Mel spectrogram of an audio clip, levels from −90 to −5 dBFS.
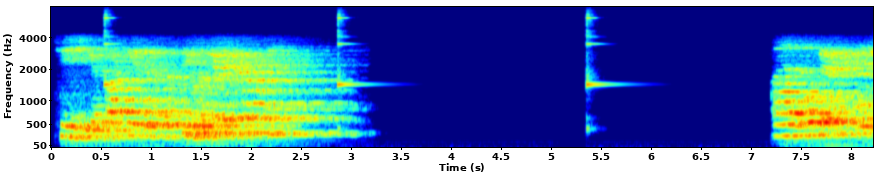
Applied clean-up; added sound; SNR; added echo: none; Bell; 19 dB; reverberation time 2.1 s.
